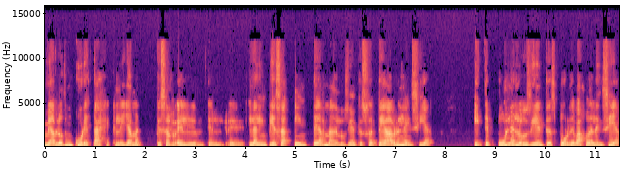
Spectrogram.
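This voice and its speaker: A woman with a plain, everyday voice and a fairly high pitch talks at a fairly slow pace, recorded with a dry, close sound with no echo. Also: lively intonation. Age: 50s. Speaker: journalist sharing her dental ordeal. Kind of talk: interview testimony.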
